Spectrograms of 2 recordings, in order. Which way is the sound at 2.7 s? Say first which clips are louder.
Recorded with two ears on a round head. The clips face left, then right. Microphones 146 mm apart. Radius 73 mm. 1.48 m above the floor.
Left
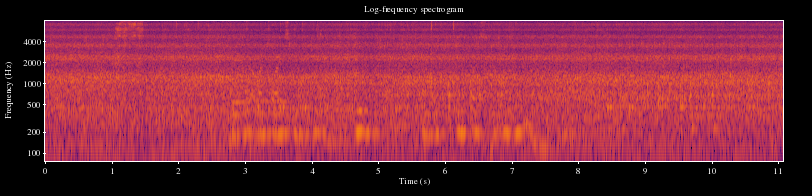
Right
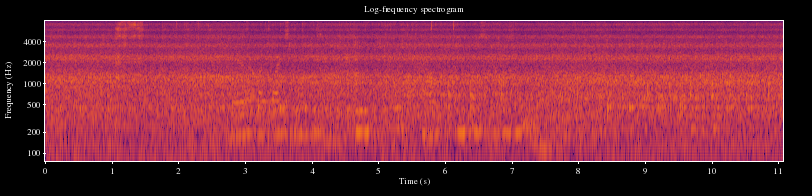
Left 1 dB; 10° right (ahead or behind).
